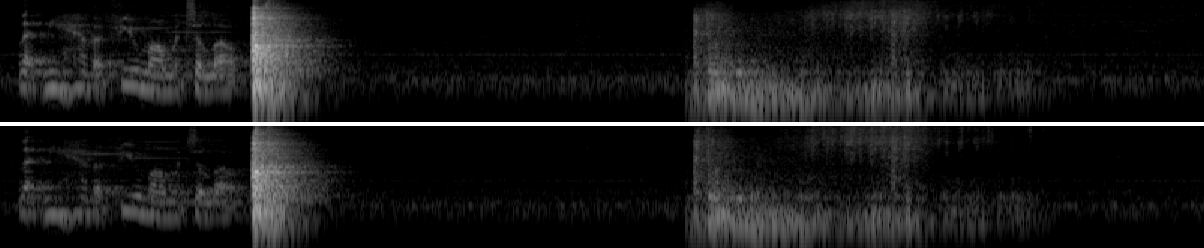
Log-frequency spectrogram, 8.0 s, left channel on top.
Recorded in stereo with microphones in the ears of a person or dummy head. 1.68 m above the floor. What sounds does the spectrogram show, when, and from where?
0.1 s a man speaking: 35° left (ahead or behind), 1.7 m; by 1.6 s 60° left (ahead or behind), 1.0 m
1.7 s a door slam: 20° left (ahead or behind), 1.2 m
4.6 s an explosion: 10° right (ahead or behind), 1.2 m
